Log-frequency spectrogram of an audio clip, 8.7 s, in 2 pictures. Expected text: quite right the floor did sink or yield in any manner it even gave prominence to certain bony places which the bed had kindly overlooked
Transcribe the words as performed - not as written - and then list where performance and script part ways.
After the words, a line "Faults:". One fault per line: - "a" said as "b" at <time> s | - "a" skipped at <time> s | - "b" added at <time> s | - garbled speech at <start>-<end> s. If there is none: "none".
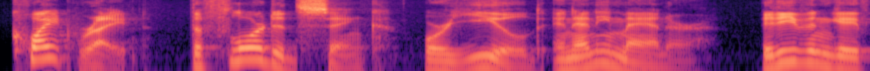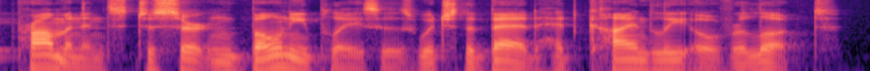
quite right the floor did sink or yield in any manner it even gave prominence to certain bony places which the bed had kindly overlooked
Faults:
none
